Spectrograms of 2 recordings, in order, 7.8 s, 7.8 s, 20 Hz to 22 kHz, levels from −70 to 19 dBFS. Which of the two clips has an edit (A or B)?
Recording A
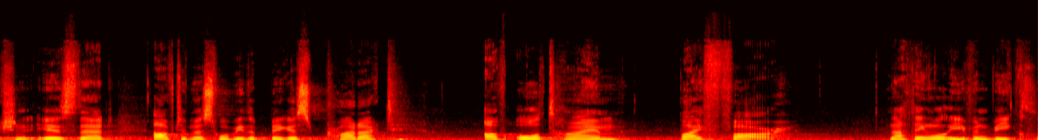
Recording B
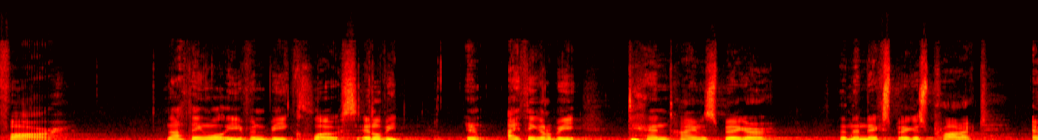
A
